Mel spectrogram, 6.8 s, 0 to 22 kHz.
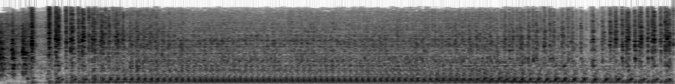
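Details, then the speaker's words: Ford Mustang on stock header, stock tune, no O2 sensors or EGR, idling with one spark plug's porcelain broken; lumpy, uneven tractor-like beat with missing pulses; misfire, one cylinder not firing. "she's missing on a few plugs [Music] that thing sounds like a kubota if it had the cylinders all firing it would sound great but"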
